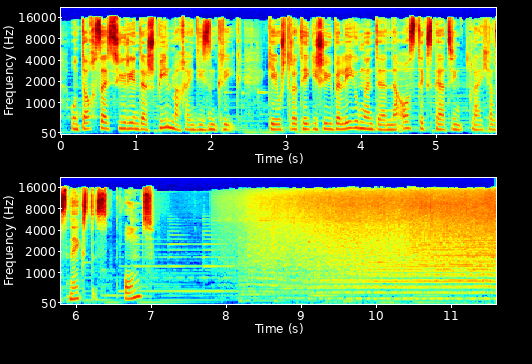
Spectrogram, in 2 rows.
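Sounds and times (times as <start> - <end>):
speech: 0.2 - 7.2
drone used to help prisoners escape buzzing in flight: 7.8 - 11.6.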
